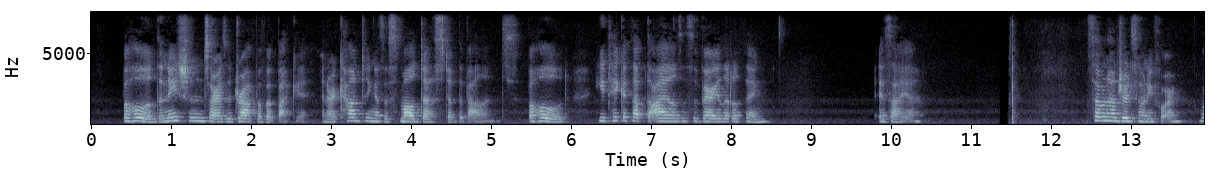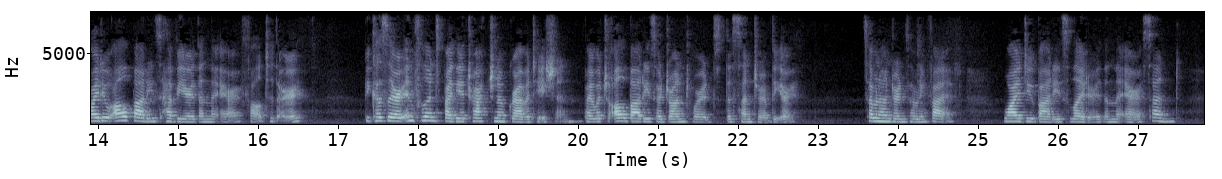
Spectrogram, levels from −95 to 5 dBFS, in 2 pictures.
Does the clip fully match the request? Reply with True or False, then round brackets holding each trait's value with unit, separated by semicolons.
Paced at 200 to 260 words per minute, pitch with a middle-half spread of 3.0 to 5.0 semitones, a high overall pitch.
False (165 wpm; 3.4 semitones; 215 Hz)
